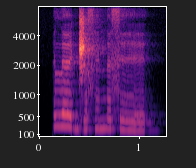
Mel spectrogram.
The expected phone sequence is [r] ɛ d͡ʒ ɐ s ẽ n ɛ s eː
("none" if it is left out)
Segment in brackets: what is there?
l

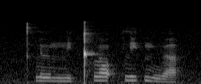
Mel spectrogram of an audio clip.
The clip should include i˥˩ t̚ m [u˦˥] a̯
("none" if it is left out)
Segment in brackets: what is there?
u˨˩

